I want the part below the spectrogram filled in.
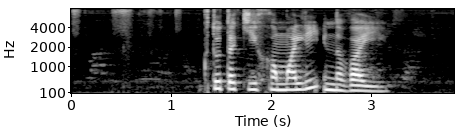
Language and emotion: Russian, neutral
